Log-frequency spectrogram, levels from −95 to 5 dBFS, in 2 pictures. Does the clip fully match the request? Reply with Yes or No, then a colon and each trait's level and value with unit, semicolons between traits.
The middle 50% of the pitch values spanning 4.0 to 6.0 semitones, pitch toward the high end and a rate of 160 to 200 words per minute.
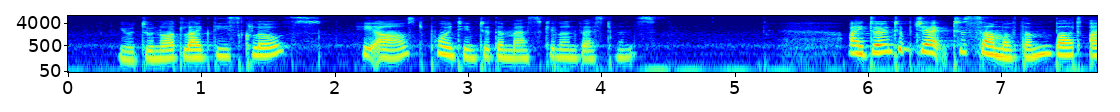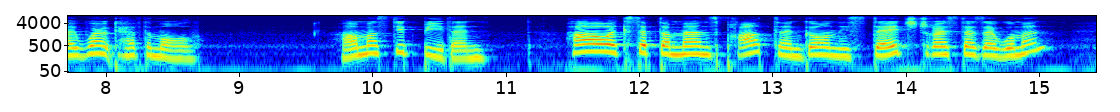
Yes: wide, 5.6 semitones; high, 220 Hz; average, 175 wpm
